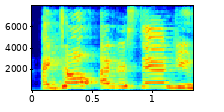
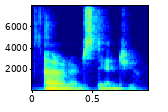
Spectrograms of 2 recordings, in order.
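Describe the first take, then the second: First: It is said most loudly. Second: It is said at normal volume.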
